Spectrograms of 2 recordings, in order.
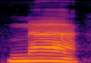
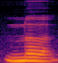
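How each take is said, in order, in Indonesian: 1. Bunyi n ringan dengan vokal yang penuh dan jelas. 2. Bunyi n berat dan menebal. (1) "dengan menyempurnakan huruf nunnya" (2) "Menebalkan nun"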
